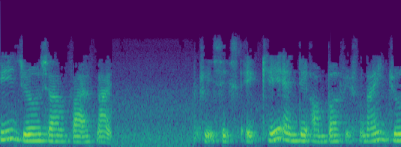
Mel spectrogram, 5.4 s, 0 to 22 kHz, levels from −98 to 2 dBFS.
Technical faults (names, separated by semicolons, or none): call audio freeze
